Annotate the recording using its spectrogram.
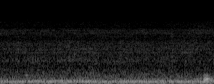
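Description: Background hum of the recording: a steady low hum with a faint even hiss, no other event.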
